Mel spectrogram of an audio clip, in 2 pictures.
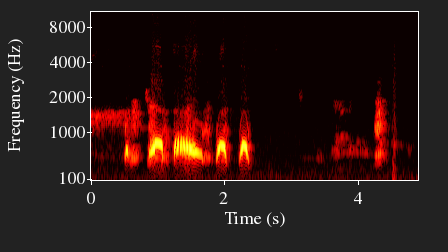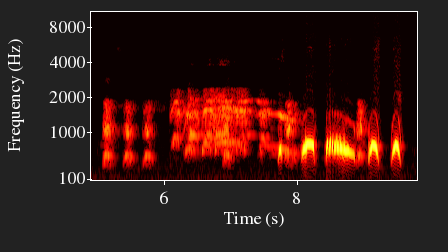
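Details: Spotted dove kept as a decoy, calling in a double voice to lure other doves: loud low arched cooing notes in quick series near the start and end, with softer burry, rattling sounds and a brief quiet gap between.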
